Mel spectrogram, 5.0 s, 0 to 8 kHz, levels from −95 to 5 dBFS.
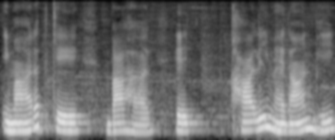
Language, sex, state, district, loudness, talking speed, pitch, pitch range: Hindi, male, Bihar, Patna, -13 LUFS, 95 wpm, 130 Hz, 125-145 Hz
